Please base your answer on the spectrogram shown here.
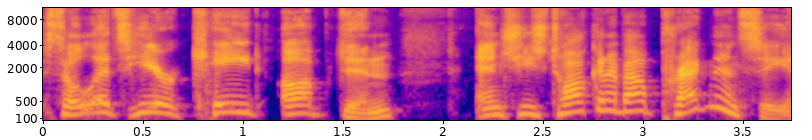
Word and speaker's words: Upton: And number 3, Kate Upton. Kate, not Uptown. Uptown is, as of once you get up past Central Park, that's Uptown. But this is Upton.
